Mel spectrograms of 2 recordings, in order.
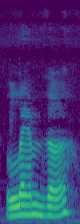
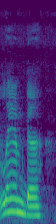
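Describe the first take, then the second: First: It is said with a Greek pronunciation. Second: It is said with an English pronunciation. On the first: The speaker calls it right. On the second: The speaker calls it wrong.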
